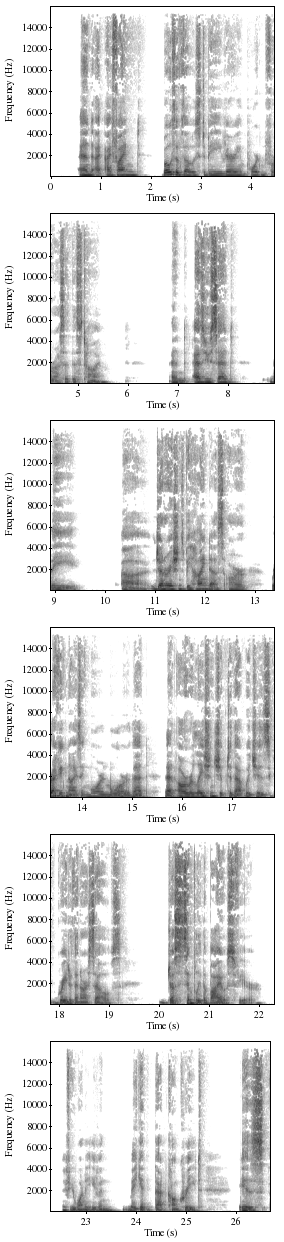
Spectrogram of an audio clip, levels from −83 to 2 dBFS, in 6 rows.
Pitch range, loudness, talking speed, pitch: 150-170 Hz, -22 LUFS, 125 wpm, 160 Hz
